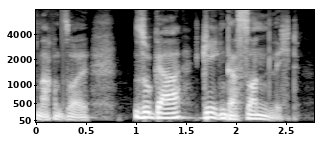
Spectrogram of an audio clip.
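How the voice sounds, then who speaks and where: A man with a dark, mellow tone speaks at a moderate pace. His intonation is lively. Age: 30s. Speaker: podcast host. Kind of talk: scripted narration.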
